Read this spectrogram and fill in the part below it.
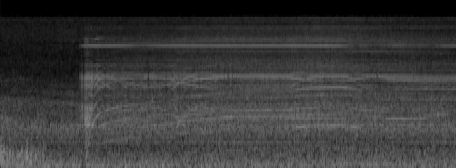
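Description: An eFlite Valiant RC model plane takes off in gusty strong wind. Its electric motor jumps to a high, steady whine that holds over a constant roar of wind buffeting the microphone.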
